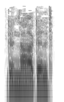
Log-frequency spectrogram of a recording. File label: "genagelt", German; adjectives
